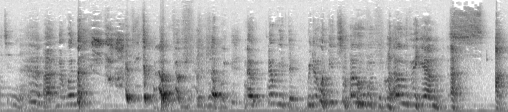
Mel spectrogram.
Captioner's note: gibbering a lot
